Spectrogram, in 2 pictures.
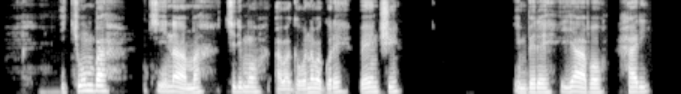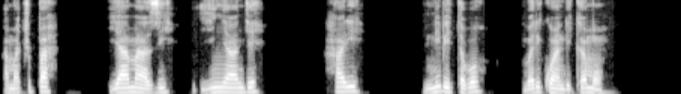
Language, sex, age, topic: Kinyarwanda, male, 18-24, government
